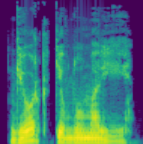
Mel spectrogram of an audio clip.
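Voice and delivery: ordinary delivery, nothing marked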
